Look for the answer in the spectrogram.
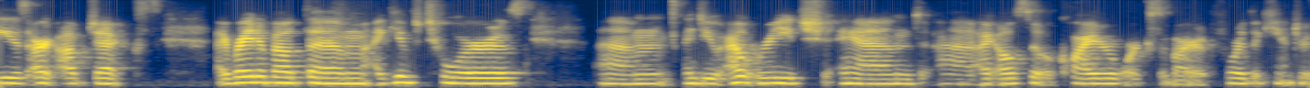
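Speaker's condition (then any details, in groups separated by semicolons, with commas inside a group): No condition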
